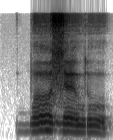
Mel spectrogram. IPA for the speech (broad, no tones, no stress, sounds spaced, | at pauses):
b ʌ z ɛ u̯ ɾ ʊ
